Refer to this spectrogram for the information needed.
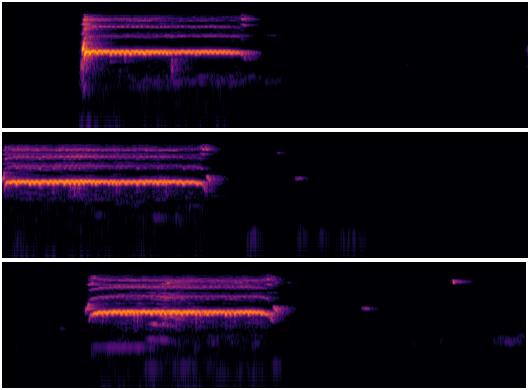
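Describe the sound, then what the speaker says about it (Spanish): Three long, loud blasts of a shrill whistle, each lasting about a second, separated by silence. "Toca un silbato."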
